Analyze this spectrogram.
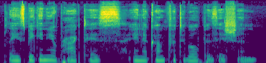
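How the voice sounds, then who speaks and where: A woman guiding a meditation in a gentle, calm, measured way, softly spoken with whispery phrase endings. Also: mid-range voice, vocal fry, breathy edge. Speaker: meditation guide, yoga teacher. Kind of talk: guided meditation, slow soothing instruction.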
